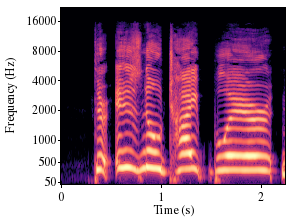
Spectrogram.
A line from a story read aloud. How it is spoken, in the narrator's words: Nate screamed mid-sob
